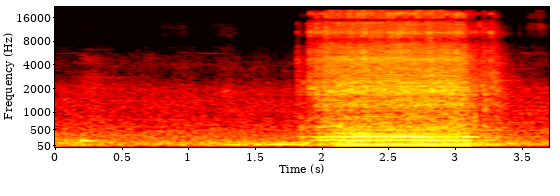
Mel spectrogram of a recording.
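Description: A sewing machine stitches a blouse, with a quiet stretch giving way to a loud, steady whirring run of about a second and a half that then slows and fades.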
